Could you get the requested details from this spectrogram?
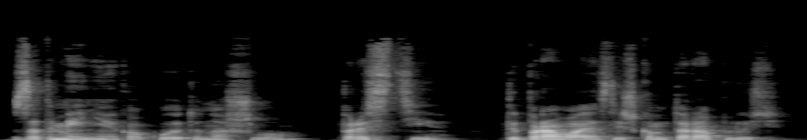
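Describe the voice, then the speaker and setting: A woman voicing a low, hushed noble commander. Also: brisk. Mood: tender. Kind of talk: audiobook character voice.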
